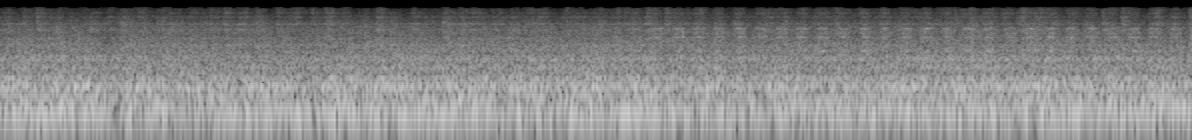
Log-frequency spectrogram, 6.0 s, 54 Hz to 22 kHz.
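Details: Restored Clausing 6930 metal lathe, newly fitted with a VFD, taking a facing cut on power feed: steady cutting over an even motor drone, no knocking or surging; cuts cleanly with hardly any vibration.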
